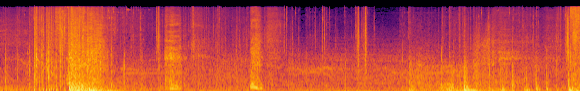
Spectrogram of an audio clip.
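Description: A gun fires in rapid bursts with loud bangs.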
